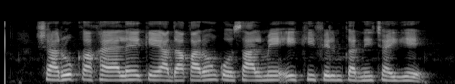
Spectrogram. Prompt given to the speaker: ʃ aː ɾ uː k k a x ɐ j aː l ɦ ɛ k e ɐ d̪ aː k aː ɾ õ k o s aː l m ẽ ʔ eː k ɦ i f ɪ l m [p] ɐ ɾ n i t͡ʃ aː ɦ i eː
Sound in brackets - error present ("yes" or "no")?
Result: yes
